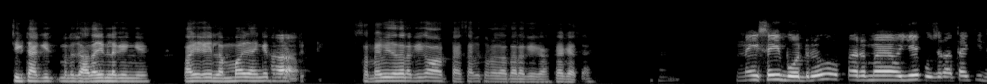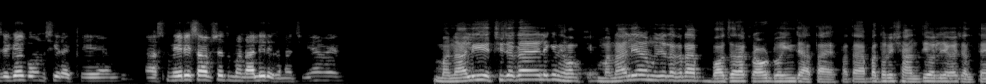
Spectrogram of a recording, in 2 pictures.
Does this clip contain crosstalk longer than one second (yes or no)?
no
